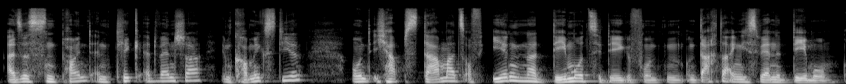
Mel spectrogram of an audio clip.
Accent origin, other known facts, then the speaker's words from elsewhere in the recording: East Germany, Germany; Ich komme ja aus dem Osten und das erste Auto, was wir dann nach 20 Jahren irgendwann bekommen hatten, nachdem wir es bestellt haben, war tatsächlich ein Trabi.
